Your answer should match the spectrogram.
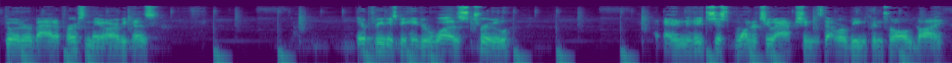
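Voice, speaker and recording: A man's voice: medium pitch, fairly even intonation, normal speed, pauses often, darkish tone, low-quality recording. A man livestreaming a game, giving casual, rambling commentary as he thinks aloud and swears freely. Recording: game music playing behind the voice. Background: video game music.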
